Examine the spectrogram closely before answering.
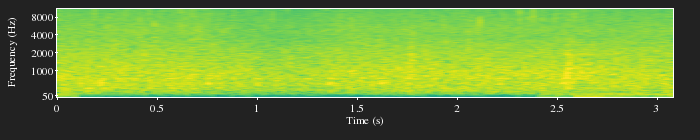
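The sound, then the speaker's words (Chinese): Heavy rain, heard as a faint, steady, even hiss of falling water that carries on without a break and with no voices. “什么时候下起那么大雨了？天都湿了。”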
